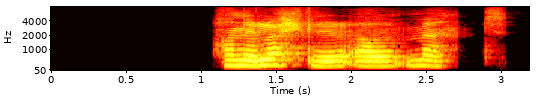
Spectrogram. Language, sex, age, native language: Icelandic, male, 10, Icelandic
